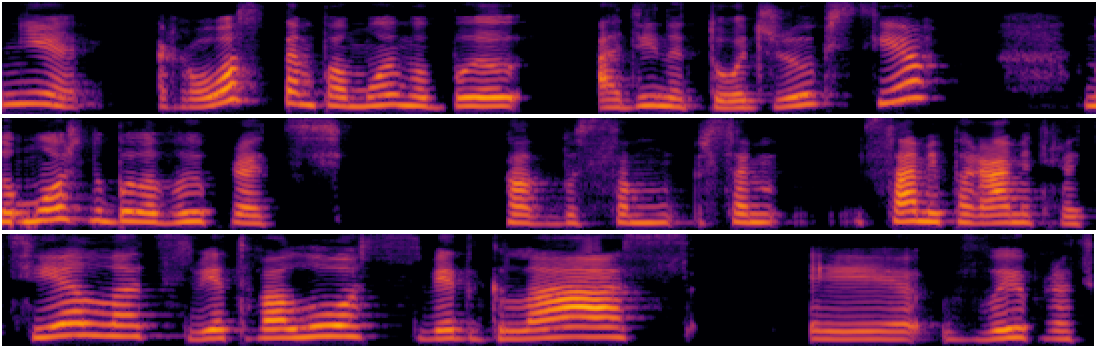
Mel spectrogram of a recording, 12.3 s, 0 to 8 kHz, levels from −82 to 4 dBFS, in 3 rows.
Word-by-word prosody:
Не, 280 Hz, -6 st, -3 dB, 0.3 s
рост 345 Hz, -, 0 dB
там, 290 Hz, -4 st, -1 dB
по-моему, 240 Hz, 0 st, -1 dB
был 230 Hz, +2 st, +3 dB, 0.3 s
1 225 Hz, +5 st, -2 dB
и -, -, -3 dB
тот 185 Hz, -3 st, -5 dB
же 230 Hz, +7 st, -1 dB
у -, -, -9 dB
всех, 315 Hz, +11 st, -2 dB, 0.6 s
но 240 Hz, 0 st, 0 dB
можно 280 Hz, +1 st, +1 dB
было 245 Hz, -1 st, +2 dB
выбрать, 220 Hz, -4 st, -4 dB, 0.6 s
как 215 Hz, -5 st, -1 dB
бы, 210 Hz, -, -10 dB
само 215 Hz, +2 st, -6 dB
сам 225 Hz, 0 st, -4 dB, 0.3 s
сами 245 Hz, +1 st, +4 dB
параметры 215 Hz, -3 st, +1 dB
тела, 285 Hz, +7 st, +1 dB
цвет 225 Hz, -5 st, -3 dB
волос, 270 Hz, +5 st, +3 dB
цвет 215 Hz, 0 st, -3 dB
глаз. 260 Hz, -, +5 dB, 0.4 s
Э, 205 Hz, -1 st, -4 dB
выбрать, 210 Hz, +2 st, -3 dB
230 Hz, 135 wpm, -24 LUFS, 210-265 Hz, 0.6 s, глаз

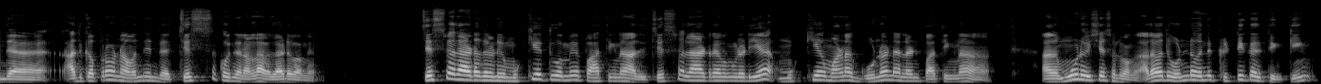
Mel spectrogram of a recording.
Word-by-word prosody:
இந்த 125 Hz, 0 st, 0 dB, 0.6 s
அதுக்கு 160 Hz, +4 st, +1 dB
அப்புறம் 205 Hz, +4 st, 0 dB
நான் 150 Hz, -2 st, +2 dB
வந்து 175 Hz, +4 st, -3 dB
இந்த 135 Hz, -6 st, -2 dB, 0.2 s
செஸ்சு 175 Hz, +1 st, -3 dB
கொஞ்சம் 160 Hz, -7 st, 0 dB
நல்லா 135 Hz, +4 st, +2 dB
விளையாடுவேங்க. 120 Hz, -3 st, 0 dB, 1.1 s
செஸ் 200 Hz, +1 st, +3 dB
விளையாடுவதனுடைய 195 Hz, -7 st, +5 dB
முக்கியத்துவமே 205 Hz, +3 st, -1 dB
பார்த்தீங்கனா, 155 Hz, 0 st, -1 dB
அது 120 Hz, -, -3 dB
செஸ் 155 Hz, +1 st, -5 dB
விளையாடுன்றவர்களுடைய 180 Hz, -1 st, +1 dB, 0.3 s
முக்கியமான 180 Hz, +5 st, -2 dB, 0.2 s
குணநலன் 170 Hz, 0 st, -1 dB
பார்த்தீங்கன்னா, 135 Hz, +3 st, -2 dB, 0.8 s
அந்த 135 Hz, 0 st, +4 dB
3 220 Hz, +3 st, +4 dB
விஷயம் 195 Hz, -1 st, -2 dB
சொல்வாங்க. 120 Hz, -8 st, -3 dB
அதாவது 195 Hz, +3 st, +4 dB
ஒன்னு 200 Hz, +3 st, +1 dB
வந்து 200 Hz, +1 st, -2 dB
கிரிட்டிக்கல் 185 Hz, +1 st, -2 dB
திங்கிங் 140 Hz, +9 st, -5 dB
175 Hz, 130 wpm, -24 LUFS, 150-195 Hz, 1.1 s, விளையாடுவதனுடைய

